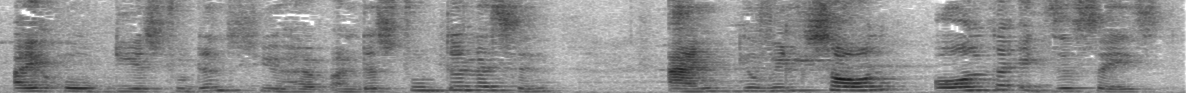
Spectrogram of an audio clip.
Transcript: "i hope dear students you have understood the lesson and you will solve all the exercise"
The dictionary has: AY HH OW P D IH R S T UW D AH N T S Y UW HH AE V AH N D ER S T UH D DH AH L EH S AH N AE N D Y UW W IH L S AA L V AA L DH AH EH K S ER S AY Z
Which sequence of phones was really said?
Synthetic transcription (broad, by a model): AY HH OW P D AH R S T UW D AH N T S Y UW HH AE V AH N D ER S T UH D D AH L EH S AH N AE N D Y UW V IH L S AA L AA L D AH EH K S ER S AY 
